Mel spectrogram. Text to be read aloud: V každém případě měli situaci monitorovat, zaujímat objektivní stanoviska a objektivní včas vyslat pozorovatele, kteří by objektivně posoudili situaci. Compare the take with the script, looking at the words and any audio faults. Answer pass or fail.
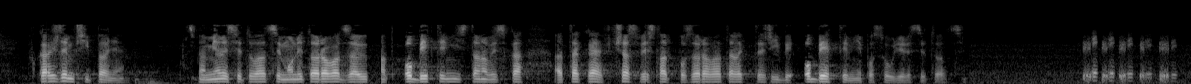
fail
